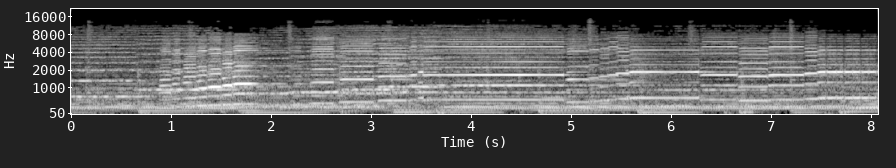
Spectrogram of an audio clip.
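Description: Accordion playing a melody of held notes, some sliding into the next, over a light orchestral backing with a steady, moving bass line.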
